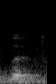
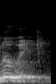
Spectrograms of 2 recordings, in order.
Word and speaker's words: Lueck: Luke. Spelled Lueck. Yeah, pronounced Luke, because I called him Luick for I don't know how long.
